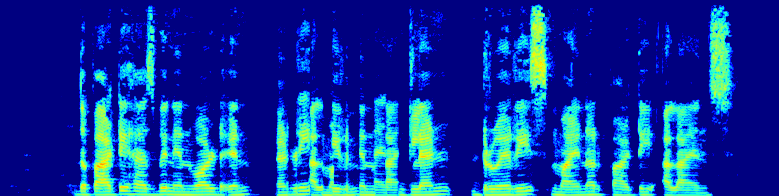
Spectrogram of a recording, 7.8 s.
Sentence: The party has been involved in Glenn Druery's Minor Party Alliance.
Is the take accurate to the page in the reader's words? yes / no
no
